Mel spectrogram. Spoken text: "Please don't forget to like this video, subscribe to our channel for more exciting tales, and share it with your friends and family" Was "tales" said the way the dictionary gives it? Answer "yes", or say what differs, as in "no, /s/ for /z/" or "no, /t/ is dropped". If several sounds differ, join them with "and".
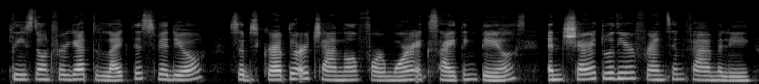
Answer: no, /s/ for /z/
